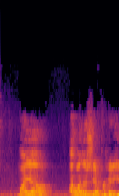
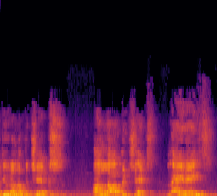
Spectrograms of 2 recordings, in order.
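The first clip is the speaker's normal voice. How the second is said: slow, then soaring high "Ladies!"; hammed-up ladies' man; bro voice; 6 semitones higher, slower than usual. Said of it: "a man who's like".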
